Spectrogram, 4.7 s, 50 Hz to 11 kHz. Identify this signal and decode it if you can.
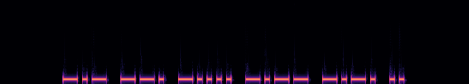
Morse code, heard as a keyed tone, about 25 wpm, 700 Hz. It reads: KG6YCI
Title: USA Call Signs - 6 Characters - Repeated 3x - 25wpm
